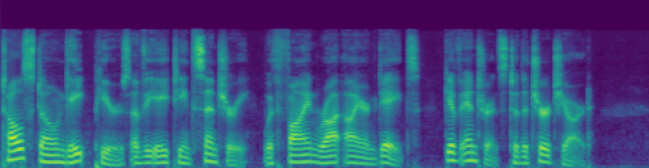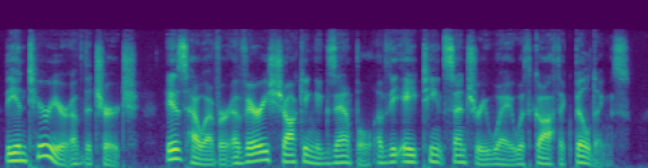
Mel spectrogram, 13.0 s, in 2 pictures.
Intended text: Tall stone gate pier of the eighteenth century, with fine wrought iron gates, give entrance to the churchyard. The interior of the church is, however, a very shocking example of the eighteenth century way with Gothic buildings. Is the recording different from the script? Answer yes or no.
yes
